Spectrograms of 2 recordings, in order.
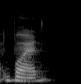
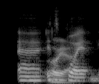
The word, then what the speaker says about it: Boyan: Like, how did you start off in the industry and how did you get into working with your two co-founders, Nick and Boyan? How do you pronounce his name? – Yeah. Boyan. Boyan. Yeah. You actually did it perfectly.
